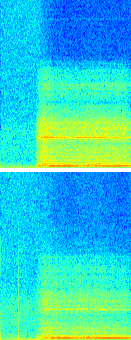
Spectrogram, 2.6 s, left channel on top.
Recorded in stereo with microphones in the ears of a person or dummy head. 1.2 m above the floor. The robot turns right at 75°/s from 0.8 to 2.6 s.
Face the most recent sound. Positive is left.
No sound to turn to.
